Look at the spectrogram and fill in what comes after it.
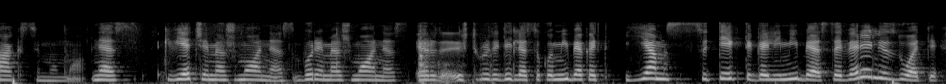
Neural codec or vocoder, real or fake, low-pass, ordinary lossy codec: none; real; 7.2 kHz; AAC, 96 kbps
